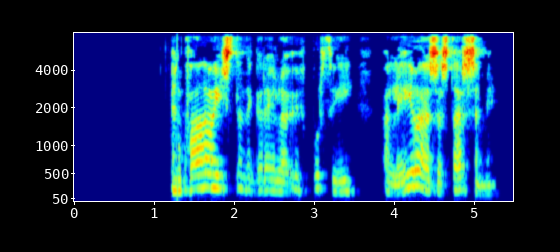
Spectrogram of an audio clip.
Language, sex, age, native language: Icelandic, female, 50-59, Icelandic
